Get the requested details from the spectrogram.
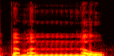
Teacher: تمنو نون مشدد پہ غنہ ضروری ہے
